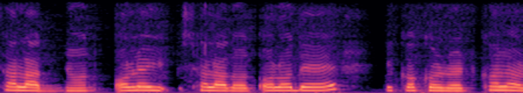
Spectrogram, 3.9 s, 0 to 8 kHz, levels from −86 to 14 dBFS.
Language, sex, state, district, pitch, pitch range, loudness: Chakma, female, Tripura, West Tripura, 265 Hz, 240-280 Hz, -14 LUFS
